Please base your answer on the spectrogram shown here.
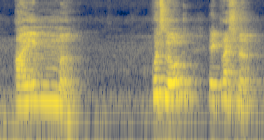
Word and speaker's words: ऐं: तो अब उच्चारण जो है वो क्या है? अ, ई, म, आइम।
